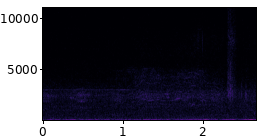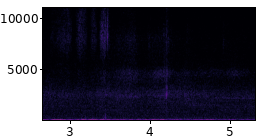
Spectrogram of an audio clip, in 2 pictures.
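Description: A paintbrush dabs and scratches against a canvas.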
